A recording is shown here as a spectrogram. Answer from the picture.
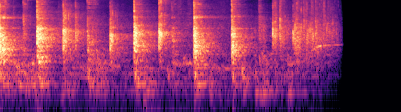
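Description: Audience applause echoing in a large hall. It comes in a run of loud surges about half a second apart and cuts off abruptly about five seconds in.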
